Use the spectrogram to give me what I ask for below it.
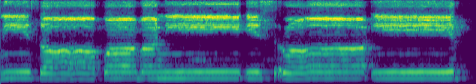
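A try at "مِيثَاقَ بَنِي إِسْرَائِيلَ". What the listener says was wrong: ya, masih tertahan di ko-nya ya. Mitsaqa bani.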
